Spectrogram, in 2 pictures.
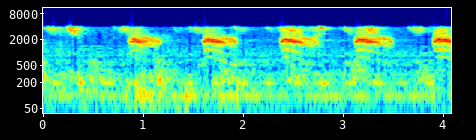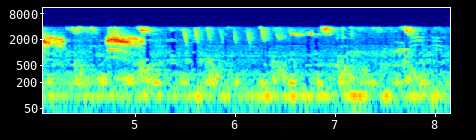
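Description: Six loud, harsh bird calls in a row, about three quarters of a second apart, over quicker high chirps from other birds.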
